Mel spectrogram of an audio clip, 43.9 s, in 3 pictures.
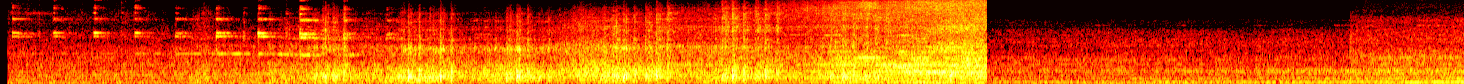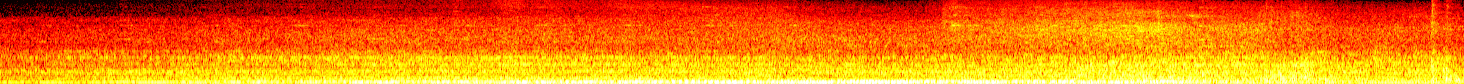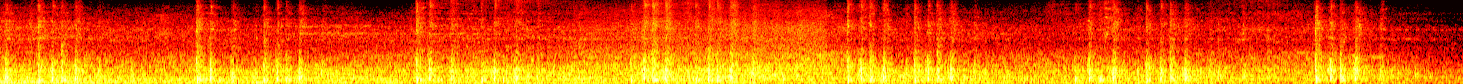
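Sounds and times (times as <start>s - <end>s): rail clicks: 0.1s - 9.9s, 24.1s - 43.6s
rail ringing tones: 0.1s - 9.9s, 13.4s - 36.9s
train passing with rumble: 0.1s - 43.9s.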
